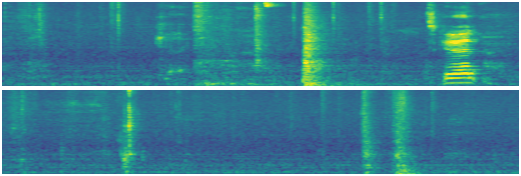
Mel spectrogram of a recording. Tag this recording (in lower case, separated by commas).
inside a small room, speech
